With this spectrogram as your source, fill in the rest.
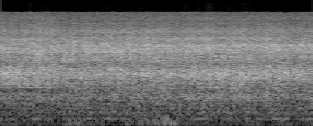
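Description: Water poured into a hot wok for Bengali bhetki fish curry gives a loud, steady hiss of steam that holds evenly for about two seconds, with no talking.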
